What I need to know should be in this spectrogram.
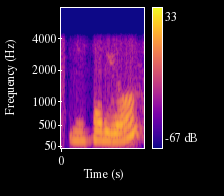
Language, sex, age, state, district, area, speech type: Sanskrit, female, 60+, Karnataka, Mysore, urban, conversation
